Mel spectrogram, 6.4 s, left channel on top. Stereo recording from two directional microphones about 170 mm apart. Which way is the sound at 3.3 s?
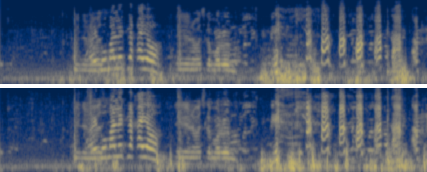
35° right (ahead or behind).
